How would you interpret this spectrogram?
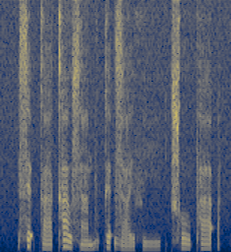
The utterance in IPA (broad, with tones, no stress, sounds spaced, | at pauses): s ɛ˦ ʔ k ä˨ kʰ a˦˨ ʊ̯ sʰ ã˨ b u˦˨ k ɛ˦ ʔ z a˨ ɪ̯ θ i˨ | t͡ɕʰ o˦˨ ʊ̯ pʰ ä˦ ʔ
